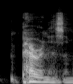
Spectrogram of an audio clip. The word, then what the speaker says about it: Peronism: So the big change came with Perón and, how do you pronounce it? Peronism? Peronism, yeah.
